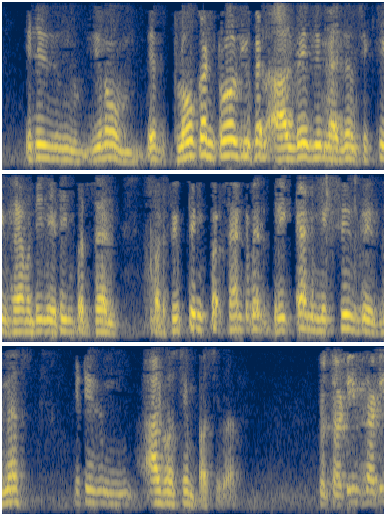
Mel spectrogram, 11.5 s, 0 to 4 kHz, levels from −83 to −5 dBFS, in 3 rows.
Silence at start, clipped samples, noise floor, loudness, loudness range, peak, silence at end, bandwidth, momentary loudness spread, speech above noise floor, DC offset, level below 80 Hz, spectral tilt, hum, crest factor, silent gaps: 0.25 s; under 0.1%; -48 dBFS; -16 LUFS; 9 LU; 0 dBFS; 0 s; 4 kHz; 14 LU; 32 dB; under 0.1%; -58 dBFS; -11 dB/octave; none; 16 dB; none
